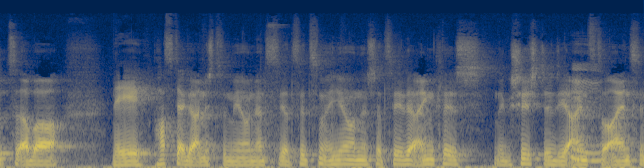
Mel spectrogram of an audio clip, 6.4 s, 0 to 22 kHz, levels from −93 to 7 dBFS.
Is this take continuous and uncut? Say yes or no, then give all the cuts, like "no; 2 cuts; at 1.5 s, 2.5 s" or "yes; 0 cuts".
yes; 0 cuts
